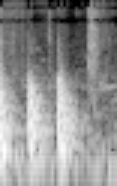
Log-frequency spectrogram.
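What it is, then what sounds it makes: Original thin paint on car body panel (no filler). Knuckle knocks on the painted steel body panel of a used Toyota Vigo pickup give three quick, hollow taps with a low tone and short ring. The knocks sound clear and airy rather than dull or muffled, indicating thin original factory paint rather than thick body filler.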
